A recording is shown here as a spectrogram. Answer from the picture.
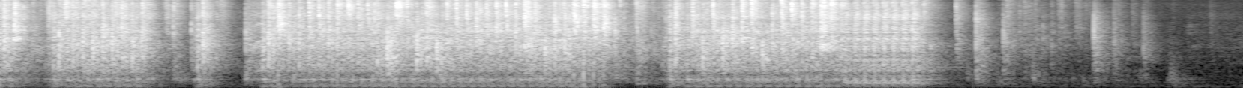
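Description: Airsoft rifle firing full-auto in three long bursts, broken by short pauses about a second and a half in and about four seconds in, and stopping about six seconds in. A few scattered clicks follow near the end.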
